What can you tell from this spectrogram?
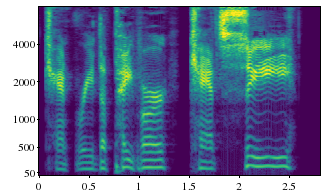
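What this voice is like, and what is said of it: Grumpy old man's voice. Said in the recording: “in his usual grumpy voice”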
